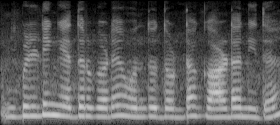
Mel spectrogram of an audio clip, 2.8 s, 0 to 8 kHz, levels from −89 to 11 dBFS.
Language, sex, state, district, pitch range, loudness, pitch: Kannada, female, Karnataka, Mysore, 210-225 Hz, -16 LUFS, 215 Hz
